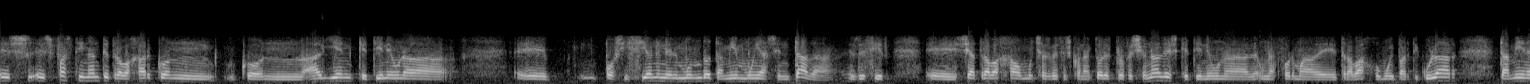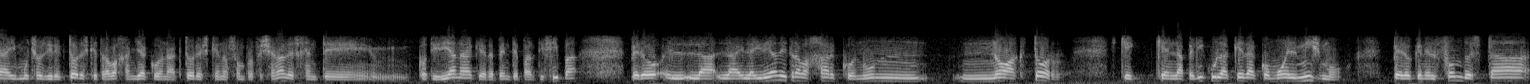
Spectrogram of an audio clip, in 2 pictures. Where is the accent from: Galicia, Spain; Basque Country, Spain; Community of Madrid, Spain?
Community of Madrid, Spain; Madrid; accent: godo; also born or lived in Las Palmas; aunque nuestros oyentes me oigan un acento tan godo, quiero recordar que somos canarios, que nacimos en Las Palmas, que tenemos toda nuestra familia allí, y aunque por motivos de que mi padre era madrileño tuvimos que vivir toda la vida en Madrid, nos hemos sentido siempre y nos sentimos canarios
